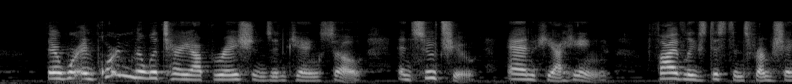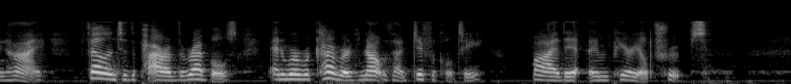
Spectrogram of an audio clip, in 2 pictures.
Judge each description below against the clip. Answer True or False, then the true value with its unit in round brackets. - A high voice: True (230 Hz)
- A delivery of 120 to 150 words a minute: True (140 wpm)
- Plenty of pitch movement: True (6.4 semitones)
